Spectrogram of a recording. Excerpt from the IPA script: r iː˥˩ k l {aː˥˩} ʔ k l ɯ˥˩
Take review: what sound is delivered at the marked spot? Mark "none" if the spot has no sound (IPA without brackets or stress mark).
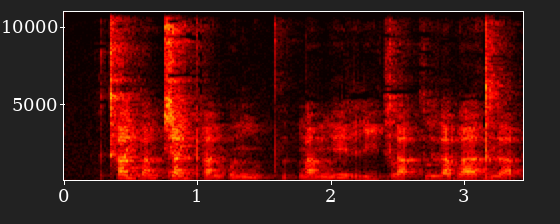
a˥˩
